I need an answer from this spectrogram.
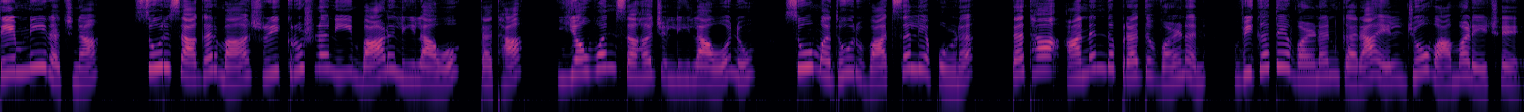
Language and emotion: Gujarati, neutral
